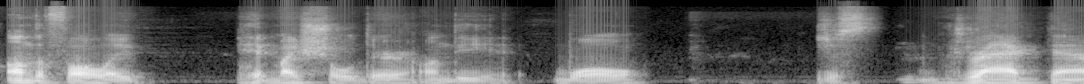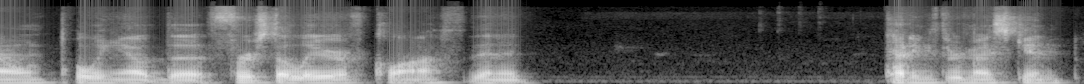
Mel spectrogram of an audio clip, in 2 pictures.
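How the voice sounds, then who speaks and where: A man's voice: very deep voice, little pitch movement, slow pace, long pauses, warm tone. A man voicing his character in a tabletop roleplay, describing actions and groaning in pain. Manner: groaning, pained in-character talk. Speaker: player.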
